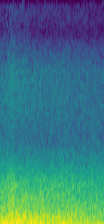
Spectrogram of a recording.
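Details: "Breaking waves" nature sound, one of six sea-wave options in a ReSound hearing aid's tinnitus sound enrichment: crashing ocean waves used to mask tinnitus.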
